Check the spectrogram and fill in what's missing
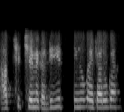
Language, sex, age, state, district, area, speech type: Hindi, male, 30-45, Uttar Pradesh, Hardoi, rural, conversation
